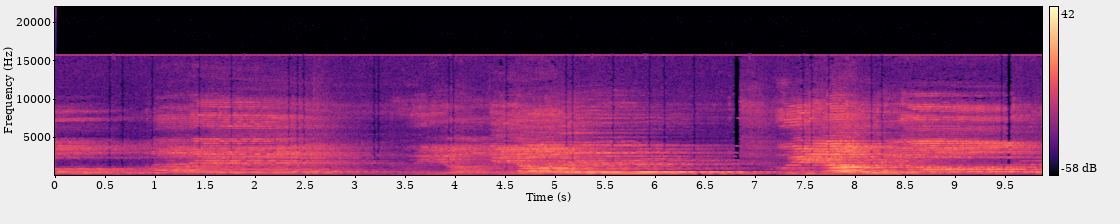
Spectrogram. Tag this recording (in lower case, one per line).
yodelling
